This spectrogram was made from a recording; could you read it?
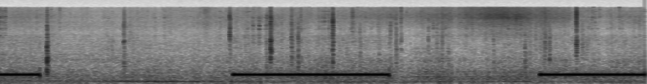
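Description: A phone line ringing on the other end: a steady, mid-pitched electronic tone sounds in about two-second bursts separated by pauses, repeating evenly over a low background hum, with no voices.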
